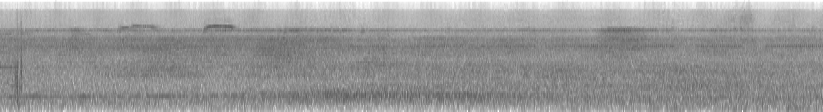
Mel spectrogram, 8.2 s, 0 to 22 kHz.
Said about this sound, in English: the arrival of an American Eagle Embraer 175 coming in from Lafayette in Louisiana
